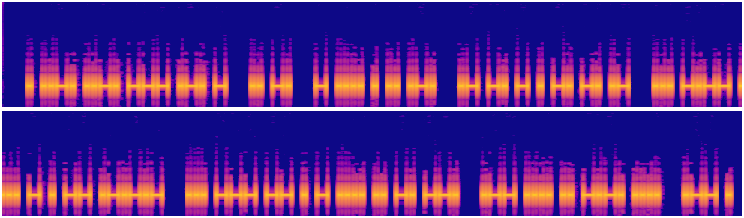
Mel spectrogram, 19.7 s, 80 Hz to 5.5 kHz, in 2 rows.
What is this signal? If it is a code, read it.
Morse code, heard as a keyed tone, about 25 wpm, 600 Hz. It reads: EFFORT IN THEIR ANTENNA SYSTEM. SOMETHING WHICH WE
